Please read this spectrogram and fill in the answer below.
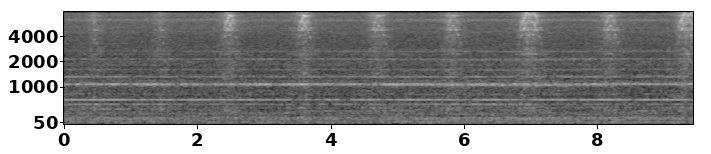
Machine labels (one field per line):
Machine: slide rail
